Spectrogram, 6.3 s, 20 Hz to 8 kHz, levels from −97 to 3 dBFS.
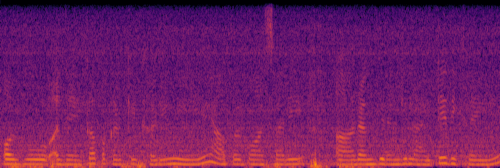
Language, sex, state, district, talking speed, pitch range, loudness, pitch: Hindi, female, Bihar, Sitamarhi, 180 wpm, 215-235 Hz, -33 LUFS, 220 Hz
